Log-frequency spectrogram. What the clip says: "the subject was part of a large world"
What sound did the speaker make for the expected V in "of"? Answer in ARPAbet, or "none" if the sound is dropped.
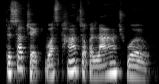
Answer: V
